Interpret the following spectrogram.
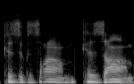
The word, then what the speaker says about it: Khozam: It's Khozam correctly. So I'll say that. Khozam. I said it wrong.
